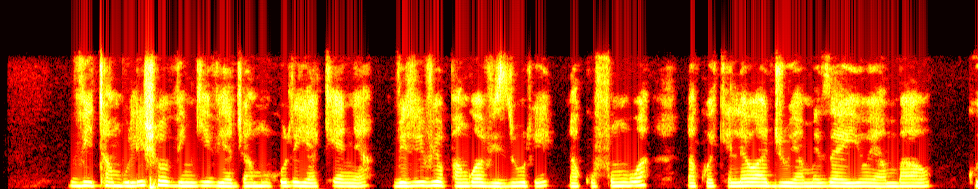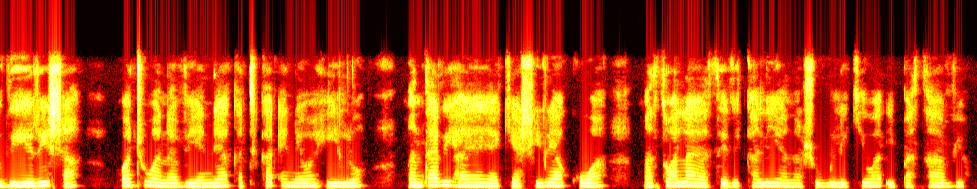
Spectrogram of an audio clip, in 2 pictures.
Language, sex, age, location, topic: Swahili, female, 36-49, Kisii, government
